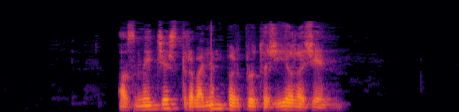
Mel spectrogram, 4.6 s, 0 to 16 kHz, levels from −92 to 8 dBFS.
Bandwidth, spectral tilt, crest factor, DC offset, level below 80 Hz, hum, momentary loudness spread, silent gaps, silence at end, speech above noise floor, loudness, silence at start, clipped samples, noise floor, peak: 8 kHz; -5.5 dB/octave; 20 dB; under 0.1%; -60 dBFS; none; 6 LU; none; 1.2 s; 61 dB; -23 LUFS; 1.2 s; under 0.1%; -84 dBFS; -6 dBFS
